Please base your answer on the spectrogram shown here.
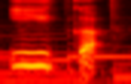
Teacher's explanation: その「い」の高い音から少し落ちてふわっとおまけみたいに発音する音になります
